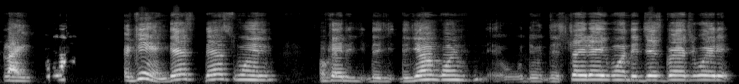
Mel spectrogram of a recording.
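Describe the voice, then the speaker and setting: A man hosts a casual interview, his voice sitting a little high. He rambles eagerly, circling back and repeating himself as he talks. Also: takes it slowly, fairly bright tone. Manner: enthusiastic, rambling, heavy fillers and repeats. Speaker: host.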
